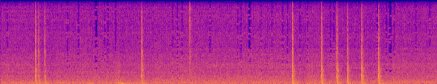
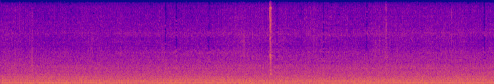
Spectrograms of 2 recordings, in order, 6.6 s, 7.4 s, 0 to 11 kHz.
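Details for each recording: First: 2011 BMW 535i idling while steering is turned, stethoscope on the sway bar picking up irregular sharp cracks and clicks in short bursts; crackling suspected from sway bar bushings, unconfirmed. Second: 2011 BMW 535i, after cleaning the sway bar bushings and lubricating the bearings with Blaster silicone: steady low hum, no crackle or creak while steering. The former loud crackling is almost entirely gone; loose bolts are possibly a factor.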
